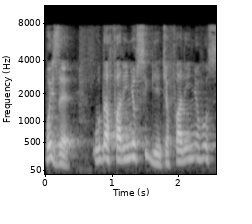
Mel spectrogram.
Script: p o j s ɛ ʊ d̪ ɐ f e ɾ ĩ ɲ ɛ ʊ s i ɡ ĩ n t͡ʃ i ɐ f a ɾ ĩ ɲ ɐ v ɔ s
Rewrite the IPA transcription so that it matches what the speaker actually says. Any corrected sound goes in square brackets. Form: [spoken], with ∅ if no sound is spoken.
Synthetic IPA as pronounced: p o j [z] ɛ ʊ d̪ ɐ f [a] ɾ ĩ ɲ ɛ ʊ s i ɡ ĩ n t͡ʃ [ɪ] ɐ f a ɾ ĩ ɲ ɐ v [o] s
